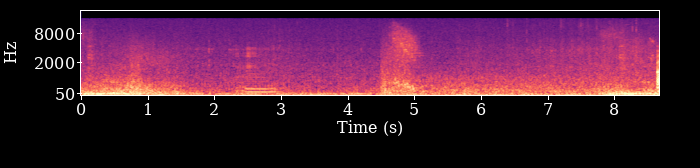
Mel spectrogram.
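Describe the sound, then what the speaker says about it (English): Heavy rain pouring down outside a window, a steady broadband hiss that runs throughout, quiet and continuous behind faint game sounds. "there is like pouring down with rain at the moment."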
